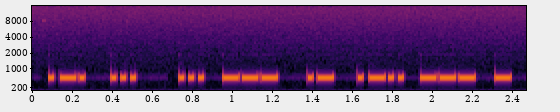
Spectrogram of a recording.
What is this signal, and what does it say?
Morse code, heard as a keyed tone, about 48 wpm, spaced as for 42 wpm, 620 Hz. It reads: RS SO ALOT
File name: archived / CRSnet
